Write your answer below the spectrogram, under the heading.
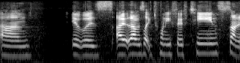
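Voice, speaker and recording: The delivery is fairly quick and the intonation monotone and flat. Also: woman. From Canada. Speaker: brewery staff, show host. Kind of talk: casual chat. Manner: hesitant, many fillers.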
